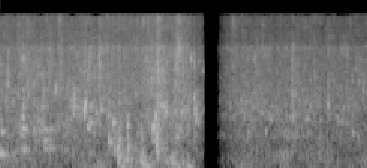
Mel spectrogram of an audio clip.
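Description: Water splashes as it pours from a bamboo tube.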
